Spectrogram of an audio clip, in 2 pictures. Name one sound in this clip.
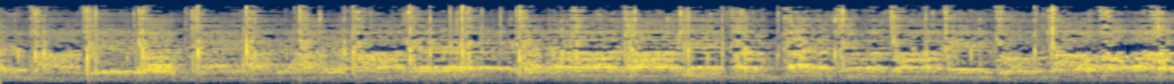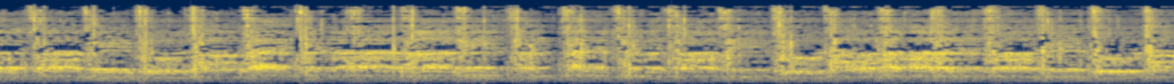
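A large crowd chants and sings together loudly.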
